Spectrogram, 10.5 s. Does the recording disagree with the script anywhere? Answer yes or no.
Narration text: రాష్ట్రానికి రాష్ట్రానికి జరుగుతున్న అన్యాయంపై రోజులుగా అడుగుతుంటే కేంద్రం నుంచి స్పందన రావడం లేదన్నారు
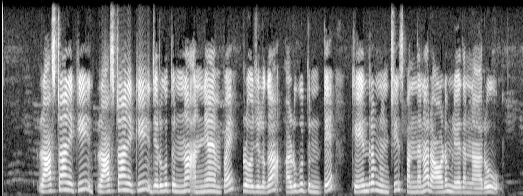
no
